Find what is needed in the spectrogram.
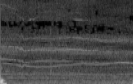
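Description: DJI Avata FPV drone's propellers whining in flight, a thin high whine that drifts slowly in pitch.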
